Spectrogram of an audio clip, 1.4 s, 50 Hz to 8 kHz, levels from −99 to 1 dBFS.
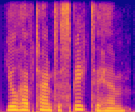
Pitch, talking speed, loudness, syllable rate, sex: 215 Hz, 310 wpm, -16 LUFS, 5.6 syllables/s, female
